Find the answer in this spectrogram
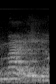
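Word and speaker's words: ma'ii: Now in Navajo, the way you say Coyote, does anybody know how to say it? Okay, I hear it. It's Ma'i, okay?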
